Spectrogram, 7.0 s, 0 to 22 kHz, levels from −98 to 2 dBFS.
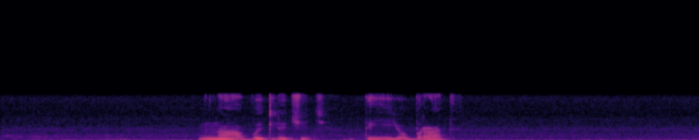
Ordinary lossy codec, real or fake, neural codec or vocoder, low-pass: none; real; none; 7.2 kHz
